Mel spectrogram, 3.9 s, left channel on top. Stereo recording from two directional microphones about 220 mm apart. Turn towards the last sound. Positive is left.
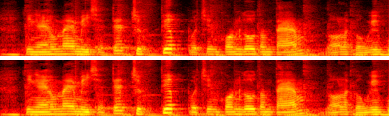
turn(degrees=-15)  # may be behind; listen again after turning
